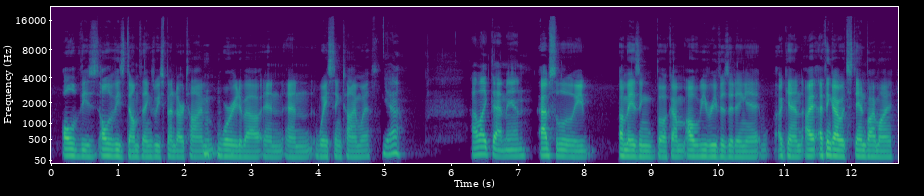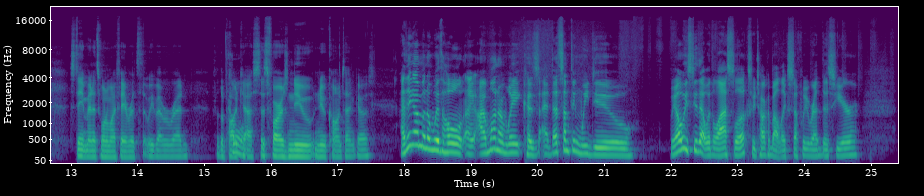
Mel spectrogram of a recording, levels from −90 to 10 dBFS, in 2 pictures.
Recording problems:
none

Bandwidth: 17.5 kHz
